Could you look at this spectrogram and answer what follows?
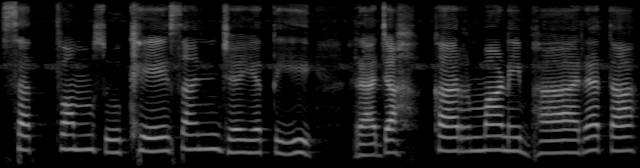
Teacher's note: కాముందల విసర్గ half H sound పలికాము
